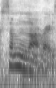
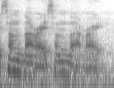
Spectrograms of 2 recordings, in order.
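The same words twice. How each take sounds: First: Said in the usual way. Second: Trailing off quieter and lower each time; fading repetition. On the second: Retold or imitated. New mother pleading with doctor's office, fading to near silence. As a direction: let it sink away, quieter with each repeat.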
